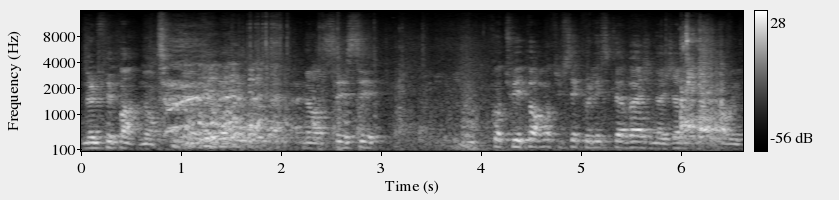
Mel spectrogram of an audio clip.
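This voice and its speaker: Stand-up comic, man, 40s, from Switzerland, quick asides, far mic in an echoey, noisy club. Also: medium pitch. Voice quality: lively, quick asides with laughs to the crowd. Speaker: stand-up comedian. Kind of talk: stand-up comedy set. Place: comedy club stage.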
